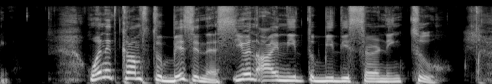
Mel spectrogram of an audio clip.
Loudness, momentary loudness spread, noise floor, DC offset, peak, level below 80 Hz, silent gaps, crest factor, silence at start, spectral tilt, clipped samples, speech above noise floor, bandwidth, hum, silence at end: -12 LUFS; 15 LU; -45 dBFS; under 0.1%; -2 dBFS; -40 dBFS; none; 12 dB; 0 s; -5 dB/octave; under 0.1%; 33 dB; 16.5 kHz; none; 0 s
